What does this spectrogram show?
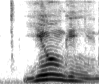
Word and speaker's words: Jungian: let's see how this is pronounced here yian yian see yungan there you go let me get him to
